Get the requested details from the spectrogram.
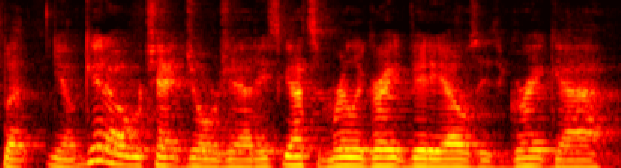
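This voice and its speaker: A coin vlogger with a steady, mid-range voice chats briskly while opening a package, rambling and going back over the same points. The room is echoey.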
